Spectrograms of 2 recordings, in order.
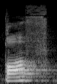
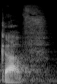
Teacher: এই কফটা কণ্ঠনালী জিহ্বার গোড়া থেকে উচ্চারিত হয় কফ, আর জিহ্বার গোড়ার কিছু উপর থেকে উচ্চারিত হয় কাফ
